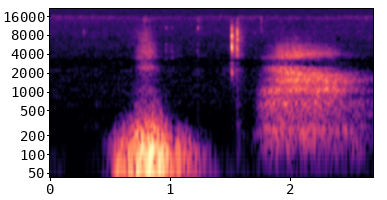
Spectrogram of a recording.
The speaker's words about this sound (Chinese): 姐姐像这样跨坐在你的腿上，和你面对面，是不是能感受到姐姐的呼吸声？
